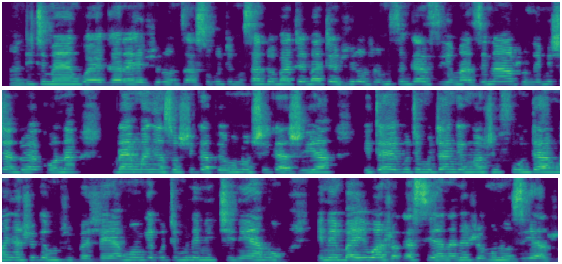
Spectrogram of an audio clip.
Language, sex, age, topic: Ndau, female, 25-35, health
